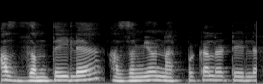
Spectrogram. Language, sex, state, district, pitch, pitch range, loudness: Wancho, female, Arunachal Pradesh, Longding, 185 Hz, 175-195 Hz, -16 LUFS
